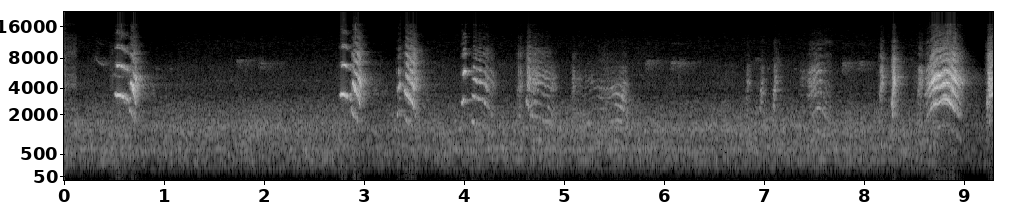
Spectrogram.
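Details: Scattered high, scratchy calls and short chatter from an Indian ringneck parrot, or rose-ringed parakeet, spaced irregularly over steady low background hum, with a louder burst near the end.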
